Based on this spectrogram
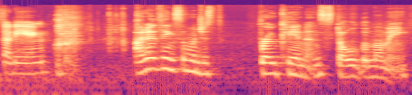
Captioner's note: scoffs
